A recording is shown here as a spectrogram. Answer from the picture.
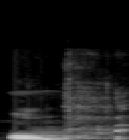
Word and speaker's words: ओम: ओम का उच्चारण करेंगे तीन हिस्सों में बांटते हैं अ उ और म वास्तव में ओंकार त्र मात्रिक है अ उ म तो मूल रूप से ओम का उच्चारण करते हैं तो सिर्फ ओम ओम ऐसा है लेकिन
